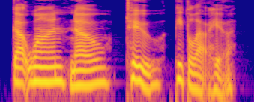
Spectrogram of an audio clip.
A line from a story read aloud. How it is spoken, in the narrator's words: Gabe says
